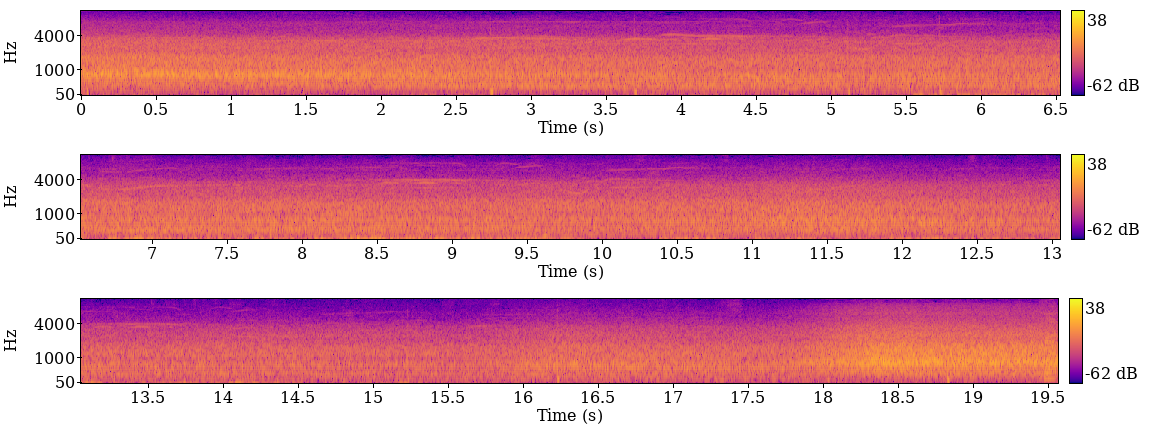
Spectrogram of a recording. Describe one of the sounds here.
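A stadium crowd roars and cheers steadily, swelling loudly near the end.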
